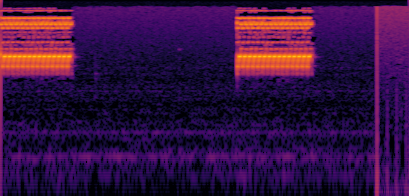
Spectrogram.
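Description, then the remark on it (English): A telephone rings twice at home as someone reaches their bedroom, with a fast trilling bell, each ring about a second long with a two-second pause between, loud over a low hum, ending in a click as it is picked up. “As I got to my room, the phone rang.”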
